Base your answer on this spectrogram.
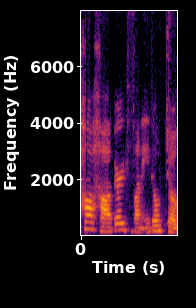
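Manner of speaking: laughing voice. Retelling someone's reply to news of a zero grade: imitating a chuckle. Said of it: "he kinda chuckled".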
